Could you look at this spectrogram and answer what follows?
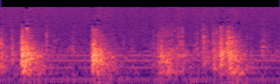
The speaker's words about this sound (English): Help me open the door. Have you got a key? No, she's locked it from the inside. Well, we'll have to break it down, I guess.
